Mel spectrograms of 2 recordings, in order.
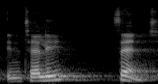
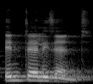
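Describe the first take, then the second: First: intelligent stretched out slowly, syllable by syllable. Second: Said in the usual way. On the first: Shown as a demonstration. Teacher demonstrating a long word to the class, slowly syllabified. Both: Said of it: "दूसरा".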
